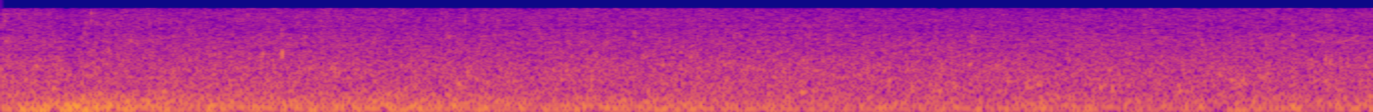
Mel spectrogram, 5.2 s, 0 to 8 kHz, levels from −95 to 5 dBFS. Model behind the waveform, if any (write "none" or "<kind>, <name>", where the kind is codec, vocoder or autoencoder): none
